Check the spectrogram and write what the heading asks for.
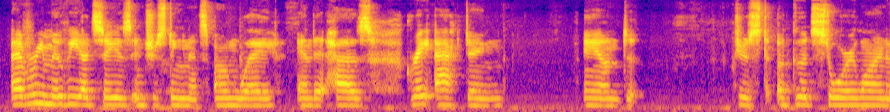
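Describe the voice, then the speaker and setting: A woman's voice: a little high, a little hiss or hum, poor audio. A young woman vlogging casually about films, chatty and stumbling, full of fillers and restarts. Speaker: video creator. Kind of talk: casual movie ranking vlog.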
